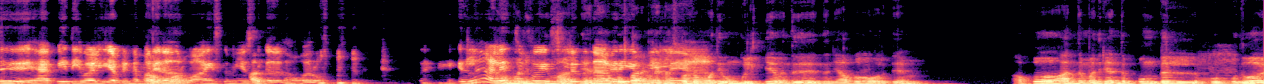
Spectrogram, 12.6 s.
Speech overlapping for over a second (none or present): present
